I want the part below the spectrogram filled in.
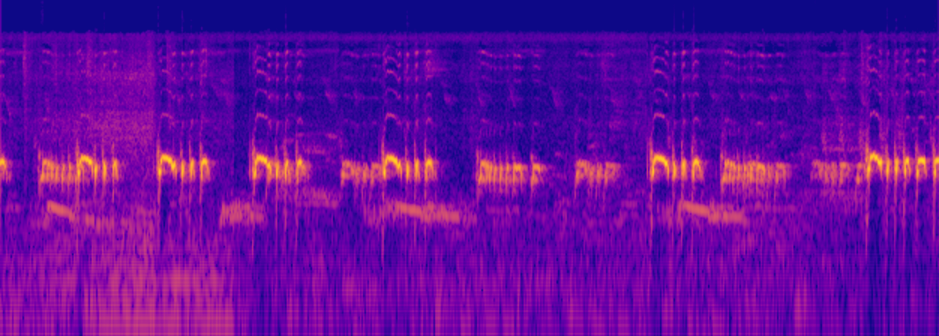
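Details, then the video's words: Local zebra dove lure song for prompting other zebra doves to sing: rolling, stuttering coo phrases of about a second, repeated steadily with a lower sliding tone beneath some, and a low hum early on. "pancingan perkutut lokal gacor AMPUH pandai BIKIN semua BURUNG PERKUTUT GACOR RAJIN BUNYI"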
